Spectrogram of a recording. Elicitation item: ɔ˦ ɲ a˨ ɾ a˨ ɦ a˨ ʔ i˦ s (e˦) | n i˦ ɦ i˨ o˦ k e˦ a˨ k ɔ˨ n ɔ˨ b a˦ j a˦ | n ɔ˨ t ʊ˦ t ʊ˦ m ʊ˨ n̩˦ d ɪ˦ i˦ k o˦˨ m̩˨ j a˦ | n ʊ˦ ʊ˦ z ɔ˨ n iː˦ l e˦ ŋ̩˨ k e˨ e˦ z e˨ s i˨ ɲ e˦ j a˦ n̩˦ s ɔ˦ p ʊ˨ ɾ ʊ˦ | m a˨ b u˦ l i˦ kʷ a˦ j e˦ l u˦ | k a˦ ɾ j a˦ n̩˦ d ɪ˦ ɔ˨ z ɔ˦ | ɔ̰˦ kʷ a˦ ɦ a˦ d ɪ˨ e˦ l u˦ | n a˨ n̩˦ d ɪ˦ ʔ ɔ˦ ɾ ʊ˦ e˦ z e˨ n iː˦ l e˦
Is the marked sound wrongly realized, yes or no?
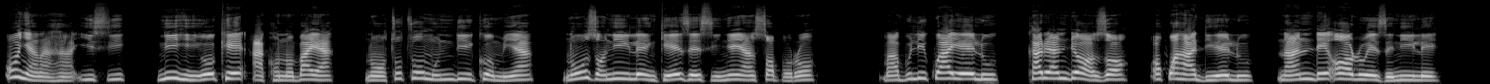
yes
